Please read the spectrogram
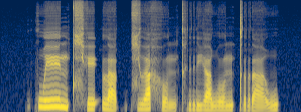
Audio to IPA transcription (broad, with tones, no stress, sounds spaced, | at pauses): k w eː˥˩ n t͡ɕʰ e˦˥ ʔ l a˨˩ t̚ t͡ɕ ɯ˦˥ a̯ h o˩˦ n kʰ r i˧ a̯ w o˦˥ n t r a˩˦ w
